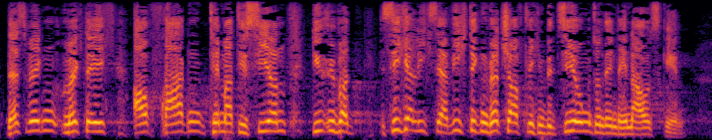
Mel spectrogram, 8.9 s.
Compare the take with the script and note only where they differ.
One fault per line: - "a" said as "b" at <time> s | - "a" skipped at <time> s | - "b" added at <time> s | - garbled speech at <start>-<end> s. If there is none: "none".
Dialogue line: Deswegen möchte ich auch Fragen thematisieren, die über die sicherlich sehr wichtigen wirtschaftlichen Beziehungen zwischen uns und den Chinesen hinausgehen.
- "die" skipped at 4.4 s
- "zwischen uns" skipped at 7.4 s
- "Chinesen" skipped at 7.7 s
